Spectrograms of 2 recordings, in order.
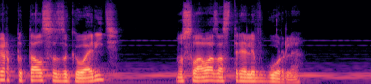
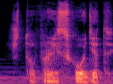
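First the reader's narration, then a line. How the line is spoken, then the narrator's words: Frightened whisper. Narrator (Russian): испуганно прошептал Фред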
